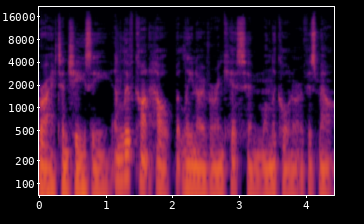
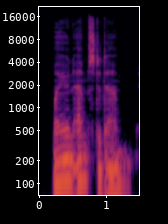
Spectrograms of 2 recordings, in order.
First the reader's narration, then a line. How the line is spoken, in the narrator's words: she says softly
